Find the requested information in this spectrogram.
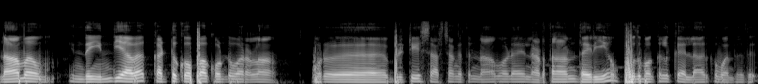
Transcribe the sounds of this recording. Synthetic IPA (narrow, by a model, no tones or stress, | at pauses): naːmɐɪnd̪ɐɪnd̪ɪjaːʋɐkɐʈːɯkːoːpaːkɔɳɖɯʋɐɾɐlãː | ɔɾɯbɾɪʈːɪʂɐɾɐsaːŋɡɐt̪ːɪlnaːmɐʋɪɽɐnɐɽɐt̪ːɐlãːnɯd̪ɐjɾɪjɐ̃pɔðɯmɐkːɐɭɯkːɯ̃ɛlːaːɾɯkːɯ̃ʋɐnd̪ɐðɯ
